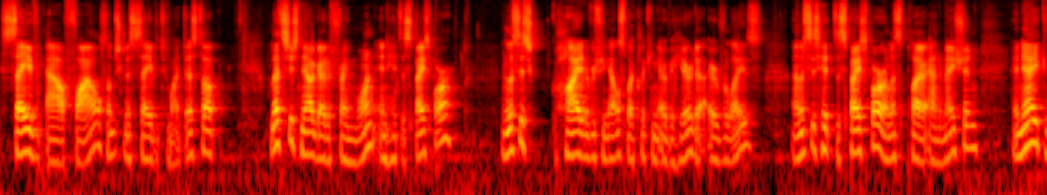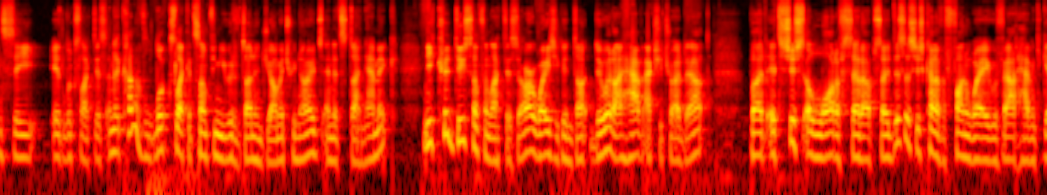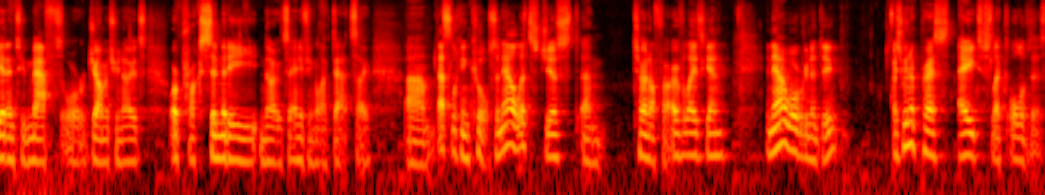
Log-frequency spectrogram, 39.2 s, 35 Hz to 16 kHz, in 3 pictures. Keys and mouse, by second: 0.5 ctrl+s, 8.3-34.3 middle drag, 10.7 space, 32.2 space, 34.3 click, 34.4-38.4 middle drag, 36.7 KP_7, 37.6 z, 38.4-39.2 drag.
